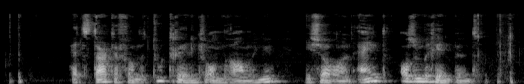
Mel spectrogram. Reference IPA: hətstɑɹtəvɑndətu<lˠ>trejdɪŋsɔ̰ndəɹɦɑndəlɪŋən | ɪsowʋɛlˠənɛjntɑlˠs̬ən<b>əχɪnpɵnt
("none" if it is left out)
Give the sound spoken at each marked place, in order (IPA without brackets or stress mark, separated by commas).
none, b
